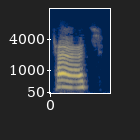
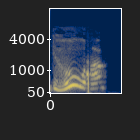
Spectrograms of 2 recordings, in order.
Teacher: we have another glottal voiceless fricative, which is h, such as hat in English and huwa in Arabic.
